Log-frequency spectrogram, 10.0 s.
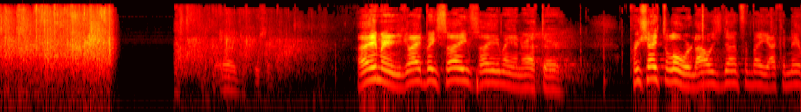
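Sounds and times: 
church congregation applauding a speaker: 0.0 - 4.8
speech: 4.5 - 7.1, 7.9 - 10.0.

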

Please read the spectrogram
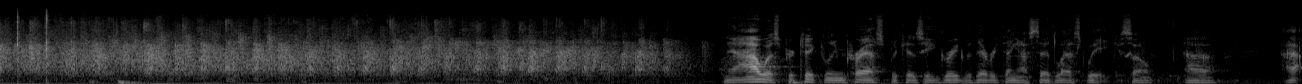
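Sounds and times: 
crowd applauding: 0.0 - 7.3
speech: 7.6 - 13.0.

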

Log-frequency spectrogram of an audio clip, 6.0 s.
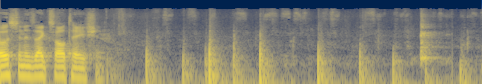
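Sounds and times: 
speech: 0.0 - 1.4
pen writing out a Bible verse by hand: 1.8 - 6.0.

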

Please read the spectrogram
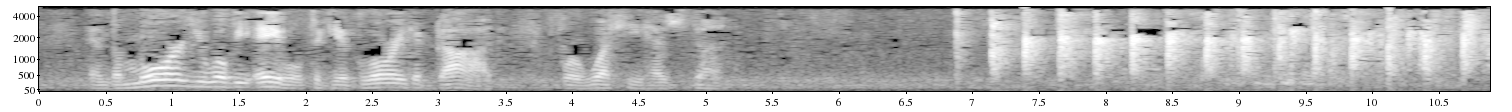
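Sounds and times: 
speech: 0.4 - 5.3
audience applause: 7.0 - 10.8.

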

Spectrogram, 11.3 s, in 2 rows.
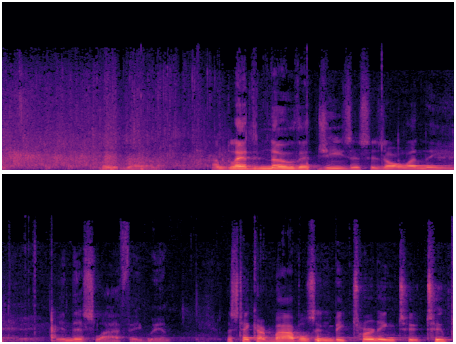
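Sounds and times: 
audience applauding: 0.0 - 3.2
speech: 1.2 - 7.8, 8.5 - 11.2.

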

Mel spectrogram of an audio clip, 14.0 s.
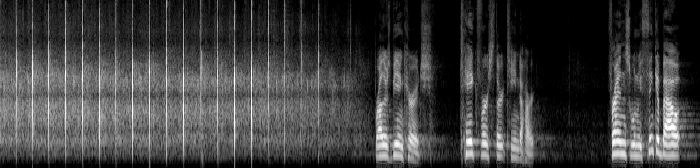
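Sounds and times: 
audience clapping in unison: 0.0 - 7.5
speech: 7.5 - 8.7, 9.3 - 10.8, 12.2 - 13.7.

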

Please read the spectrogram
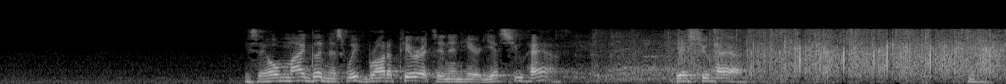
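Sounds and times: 
speech: 2.4 - 6.1, 6.8 - 7.6, 9.7 - 10.0
church congregation clapping: 5.9 - 10.0.

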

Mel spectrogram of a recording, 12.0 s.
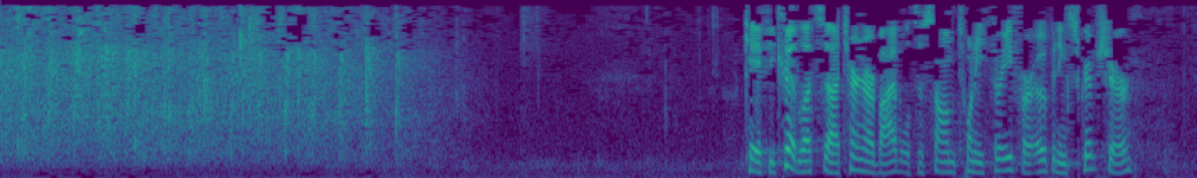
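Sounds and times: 
audience applause: 0.0 - 4.6
speech: 7.5 - 11.5.

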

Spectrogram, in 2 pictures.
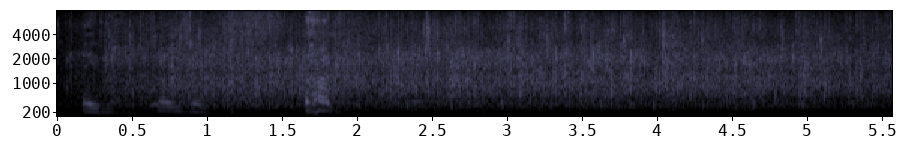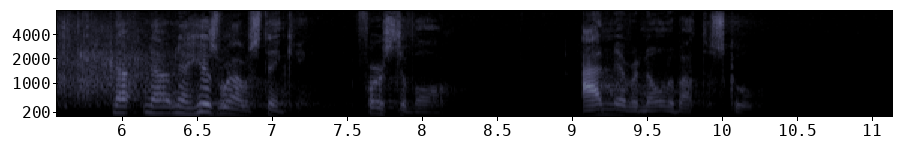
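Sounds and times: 
audience applause: 0.0 - 6.7
speech: 0.2 - 2.1, 5.9 - 8.2, 9.1 - 10.3.

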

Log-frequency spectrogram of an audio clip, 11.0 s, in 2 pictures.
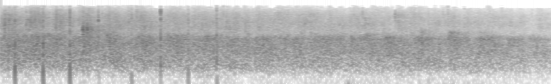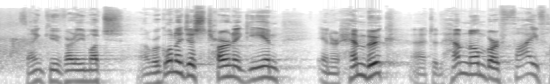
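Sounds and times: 
audience applause: 0.0 - 6.1
speech: 5.8 - 11.0.

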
